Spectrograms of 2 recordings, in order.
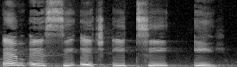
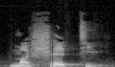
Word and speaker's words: machete: machete right machetti okay with the stress on the second syllable okay got it phis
